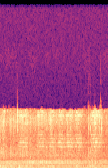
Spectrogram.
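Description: Steady road noise from car traffic on the adjacent road, a car driving past.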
